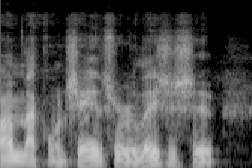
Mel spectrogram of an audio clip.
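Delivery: ordinary talk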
